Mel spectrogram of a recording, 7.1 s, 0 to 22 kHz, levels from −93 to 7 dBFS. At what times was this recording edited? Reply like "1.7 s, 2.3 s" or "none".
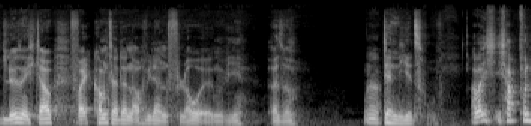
0.9 s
